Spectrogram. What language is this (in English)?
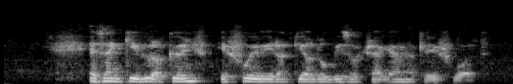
Hungarian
